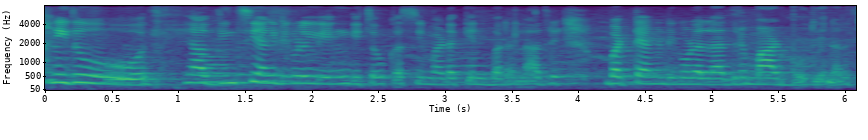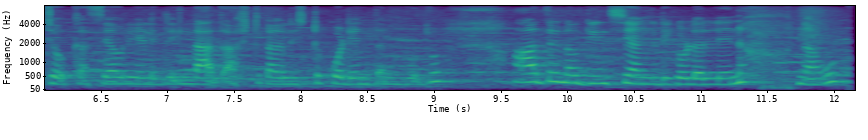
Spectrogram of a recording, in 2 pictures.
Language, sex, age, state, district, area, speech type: Kannada, female, 45-60, Karnataka, Chikkamagaluru, rural, spontaneous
